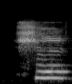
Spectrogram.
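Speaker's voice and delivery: SHE held high and level; first tone. Shown as a demonstration. Teacher leading students to repeat, high first tone. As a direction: sustain she on one high pitch. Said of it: "Yang pertama".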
